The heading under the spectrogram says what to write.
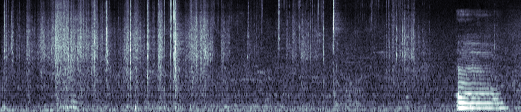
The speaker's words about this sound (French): Il y a les spaghettis aussi, qui font un peu bruit d'insecte des fois selon comment on les utilise.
